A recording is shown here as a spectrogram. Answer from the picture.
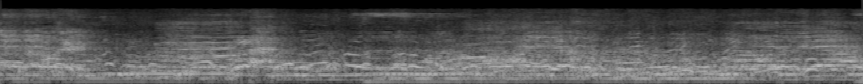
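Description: A performer's spoken stage dialogue: a man's voice talking steadily, its pitch swinging widely, over a steady low hum.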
